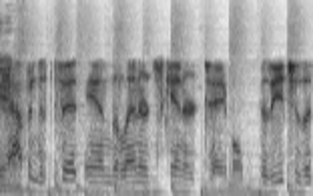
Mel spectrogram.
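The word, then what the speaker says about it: Lynyrd Skynyrd: of them said who's leonard steiner i thought oh that's appropriate they have they have an album that says pronounced leonard skinner i remember actually seeing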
